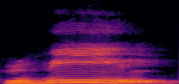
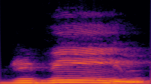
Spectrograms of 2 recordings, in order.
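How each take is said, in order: First: The second vowel is long. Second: The same.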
